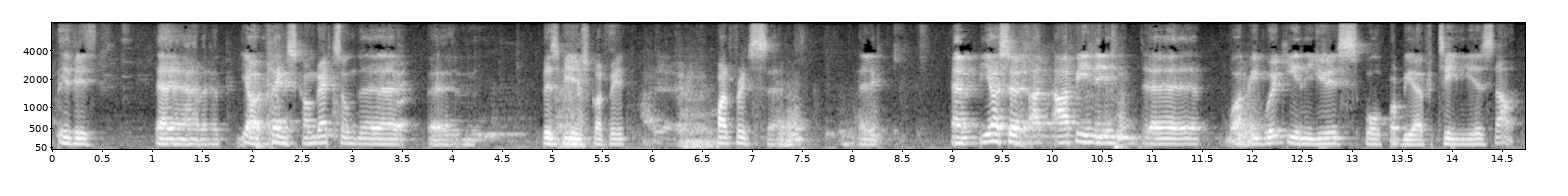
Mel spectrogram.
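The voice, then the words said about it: South African accent. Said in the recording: “Your accent is South African”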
